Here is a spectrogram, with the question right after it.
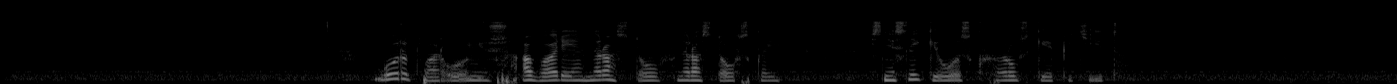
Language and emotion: Russian, sad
